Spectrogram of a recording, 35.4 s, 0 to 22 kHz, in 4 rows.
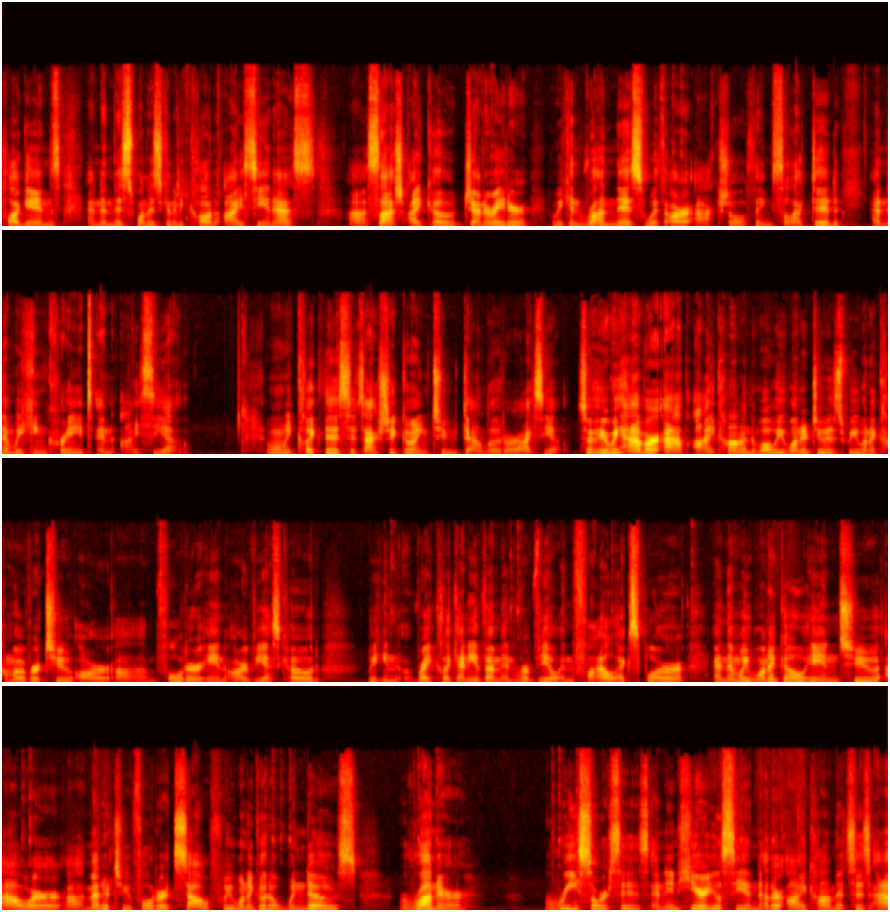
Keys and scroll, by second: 1.8-3.0 typing, 14.6 Return.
